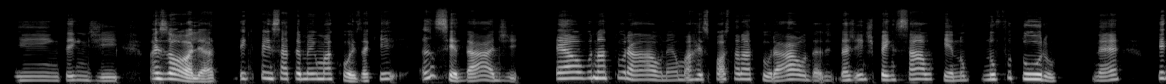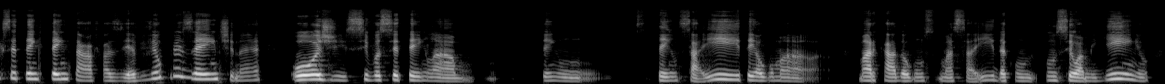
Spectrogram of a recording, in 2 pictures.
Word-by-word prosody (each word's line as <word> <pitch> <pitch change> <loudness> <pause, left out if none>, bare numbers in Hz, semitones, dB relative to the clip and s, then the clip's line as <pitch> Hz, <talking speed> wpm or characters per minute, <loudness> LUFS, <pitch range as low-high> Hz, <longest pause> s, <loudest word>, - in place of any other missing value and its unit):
Sim, 185 0 -9
entendi. 180 -3 -6 0.3
Mas 270 -1 +3
olha, 150 - +5 0.2
tem 265 - -5
que 265 - -24
pensar 270 -2 -2
também 250 0 0
uma 255 0 0
coisa, 160 - 0
que 250 - -7 0.2
ansiedade 175 - 0 0.3
é 270 +1 +4
algo 285 +1 +2
natural, 260 -8 0
né, 190 +1 -11
uma 210 - -5
resposta 230 +3 -5
natural 225 -3 -1
da 200 - -7 0.2
da 195 - -2
gente 225 +3 -5
pensar 215 +3 0
o 240 - -4
quê? 215 -8 -5
No 195 +3 -10
no 230 +2 +1
futuro, 240 - +2 0.3
né. 185 +4 -3
O - - -14 0.4
que 285 - 0
que 270 - -12
você 275 - 0
tem 260 -2 +3
que - - -27
tentar 215 -8 +3
fazer? 170 -3 -4
É - - +2
viver 215 +10 -3
o - - -2
presente, 260 -8 +3
né. 190 +3 -11 0.3
Hoje, 215 -2 +9
se 185 +5 -6
você 205 +1 +2
tem 195 -3 -1
lá, 165 -4 -3
u 145 - -13
u 260 0 -27 0.4
tem 180 0 -8
um 160 - -9 0.6
tem 180 -2 -1
um 180 - -12
sair, 215 - 0
tem 200 - 0
alguma 170 -5 -6 0.4
marcado 180 -2 +1
alguns 165 +1 -6
uma 155 - -8
saída 165 +4 -5
com 165 -2 -10
com 190 - -8
o - - -4
seu 175 -1 +3
amiguinho, 180 +3 0
200 Hz, 165 wpm, -23 LUFS, 175-245 Hz, 0.6 s, Hoje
